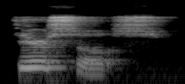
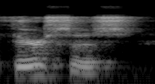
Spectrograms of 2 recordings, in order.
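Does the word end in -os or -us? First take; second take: -os; -us. First: The word ends with an -os sound. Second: The word ends with an -us sound.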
